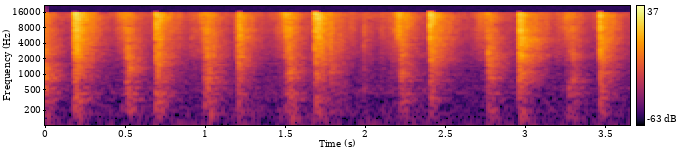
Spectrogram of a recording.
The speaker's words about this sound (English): Let me go ahead and take another card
